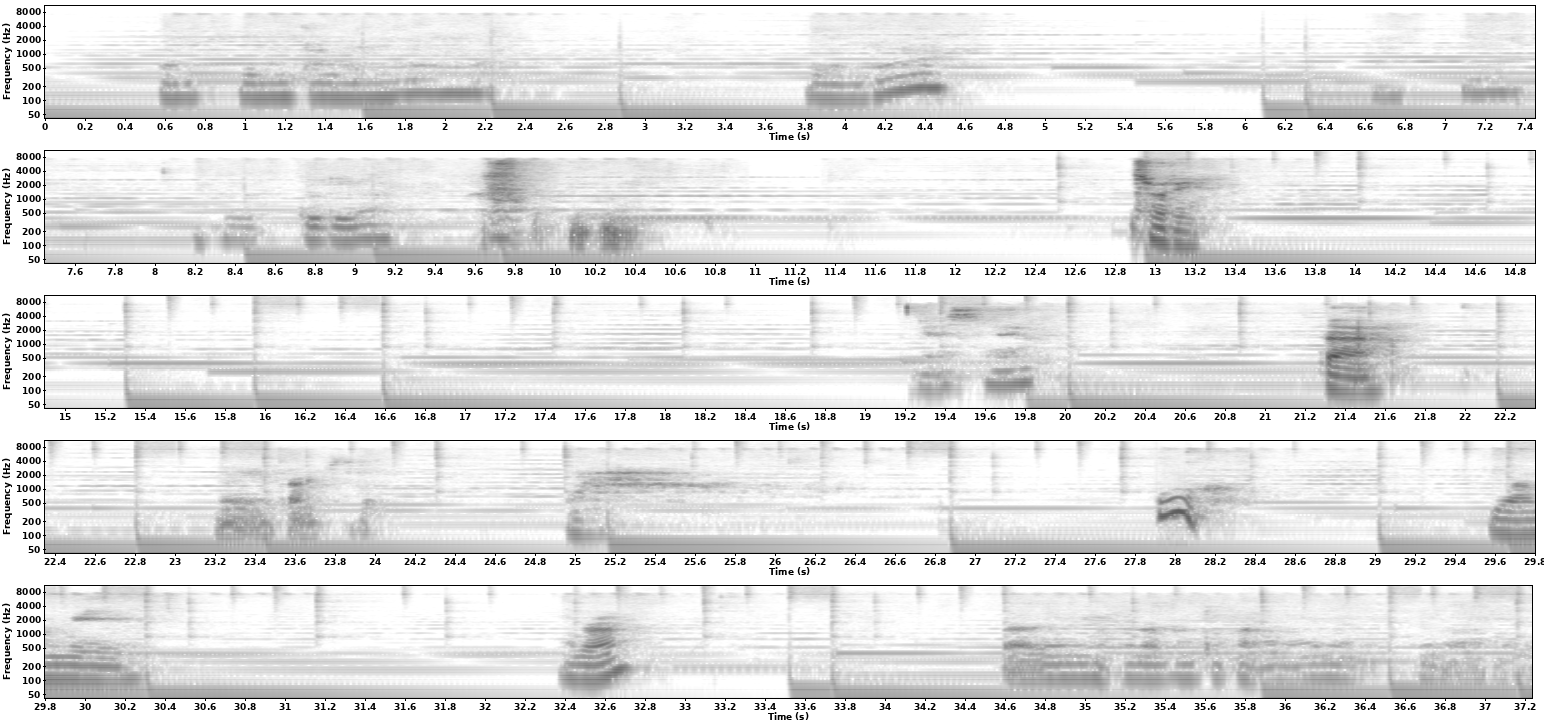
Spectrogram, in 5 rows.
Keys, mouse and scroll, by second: 0.1 g, 3.8 KP_3, 4.0 KP_1, 4.4 Tab, 5.2 scroll down 1, 5.8 middle click, 8.1 KP_1, 9.1 click, 9.5 scroll down 1, 9.6 KP_3, 9.8 KP_1, 10.3 scroll up 1, 10.3 Tab, 10.8-11.1 scroll up 2, 11.7 click, 12.3 g, 13.7 click, 13.9 g, 15.0 click, 15.1 g, 18.0 g, 19.3 middle click, 22.9 click, 23.2 g, 25.5 middle click, 26.2 shift+middle click, 26.5 middle click, 29.0 KP_1, 29.6 KP_3, 30.2 shift+middle click, 30.7 middle click, 32.1 KP_3, 32.4 scroll down 2, 32.7 middle click, 33.3 Tab, 33.6 middle click.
